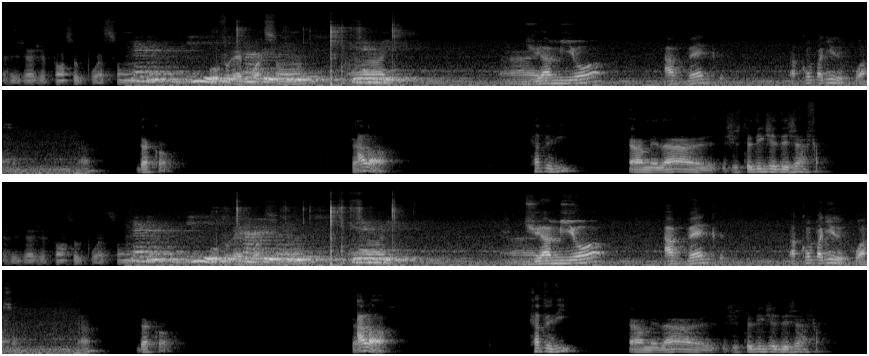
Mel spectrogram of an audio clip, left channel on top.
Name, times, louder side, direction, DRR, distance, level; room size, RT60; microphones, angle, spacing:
voice 1, 0.0-1.4 2.1-3.1 3.4-4.0 5.0-5.5 10.0-10.4 12.2-12.3 14.9-16.8, left 2 dB, 40° left, 0.9 m, -31 dB
sound 1, 1.2-9.4, right 1 dB, 25° right, 0.7 m, -27 dB
voice 2, 2.3-2.7 5.2-6.1 6.6-7.3 7.9-8.9 9.4-9.6 12.2-12.6 13.9-14.4, right 4 dB, 45° right, 0.4 m, -26 dB
11.0 x 4.9 x 5.3 m
head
